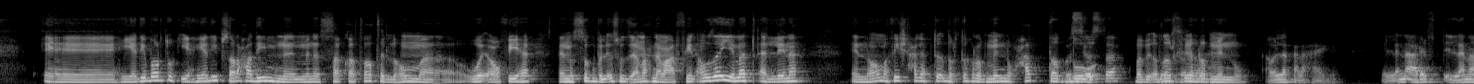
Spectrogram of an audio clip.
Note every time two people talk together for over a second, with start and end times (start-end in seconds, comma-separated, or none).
10.6-12.4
